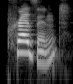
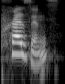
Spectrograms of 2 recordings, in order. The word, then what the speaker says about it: present: If I put stress, or if I say louder and longer the first part, present, I have many presents, then this means like a gift, okay? Versus present, that's an action, that's a verb.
